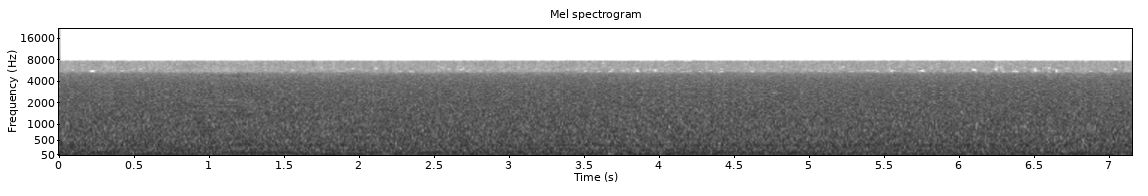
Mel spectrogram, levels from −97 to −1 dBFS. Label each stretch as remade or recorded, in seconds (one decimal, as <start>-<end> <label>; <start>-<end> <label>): 0.0-0.8 recorded; 0.8-1.3 remade; 1.3-7.2 recorded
